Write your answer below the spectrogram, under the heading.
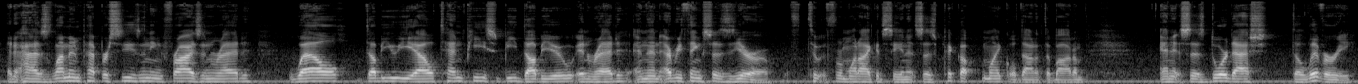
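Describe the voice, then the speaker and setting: A man's voice: medium pitch, fairly even intonation. Guy on a phone call reporting something, keeps repeating himself, stumbly and insistent, bit of noise. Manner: repetitive, halting, insistent. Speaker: caller reporting a suspicious order to police. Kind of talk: phone conversation, explaining a complaint. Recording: noisy phone call recording.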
